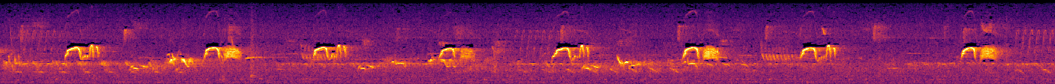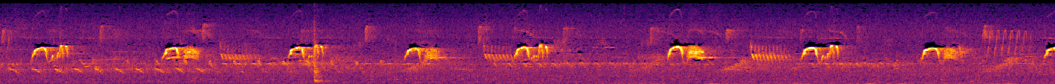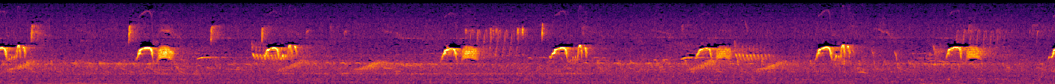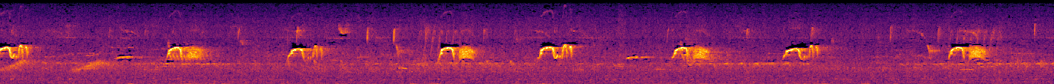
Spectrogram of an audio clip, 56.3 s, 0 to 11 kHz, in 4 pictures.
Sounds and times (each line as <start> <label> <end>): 0.0 birdsong 56.2
0.0 flowing stream 56.2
